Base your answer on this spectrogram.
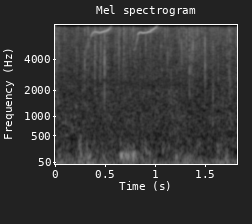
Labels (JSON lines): {"label": "biophony, dolphin", "recorder": "SoundTrap 500"}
